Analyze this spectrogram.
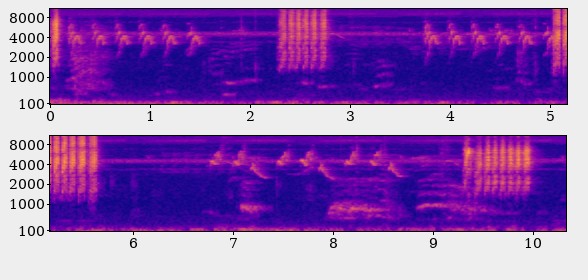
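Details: Cinereous tit lure song for caged birds. Quick series of short high sharp notes, repeated in runs, alternating with three loud harsh buzzy bursts and faint lower chirps.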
